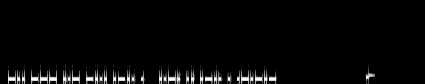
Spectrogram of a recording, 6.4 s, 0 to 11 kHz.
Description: Morse code, heard as a keyed tone, about 34 wpm, 700 Hz. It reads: DOUBLE FILE.
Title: Sentences from Top 1400 Words 35wpm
